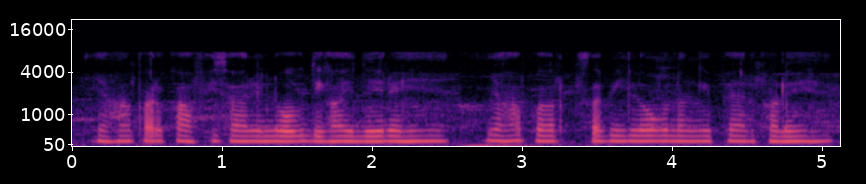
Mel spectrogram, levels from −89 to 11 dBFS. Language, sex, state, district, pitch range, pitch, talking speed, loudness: Hindi, male, Uttar Pradesh, Muzaffarnagar, 160-170 Hz, 165 Hz, 200 wpm, -31 LUFS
